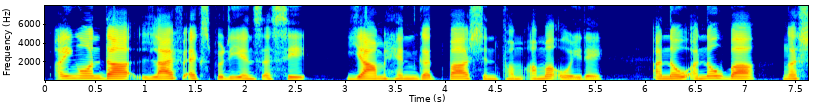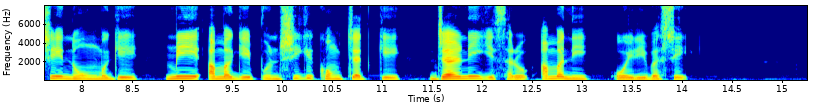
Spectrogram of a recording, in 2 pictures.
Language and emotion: Manipuri, neutral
